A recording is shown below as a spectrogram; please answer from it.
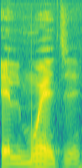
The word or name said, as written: quay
